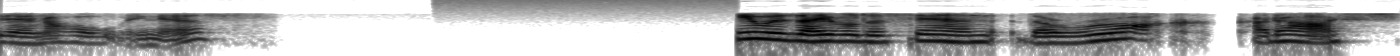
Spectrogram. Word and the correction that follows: Ruach HaKodesh: Kadesh? How do you say it? – Ruach HaKodesh.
